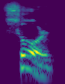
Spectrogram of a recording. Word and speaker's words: sword: No se dice sword, la espada, es sword. O sea, existen en el inglés letras mudas como en español existe la H.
